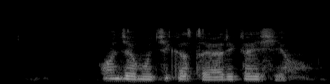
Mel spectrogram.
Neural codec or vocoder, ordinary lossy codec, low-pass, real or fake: none; AAC, 48 kbps; 5.4 kHz; real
